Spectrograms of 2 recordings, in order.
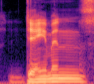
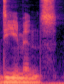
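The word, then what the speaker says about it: daemons: looks like it spelled Damons or pronounced Damons but it's just pronounced demons a demon is a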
